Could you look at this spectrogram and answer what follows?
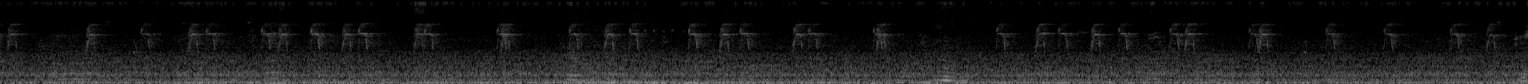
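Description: Honey bees from a queenless split hive drone in a dense, continuous buzz, with individual bees zipping close past in repeated sharp bursts and faint bird chirps in the background.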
